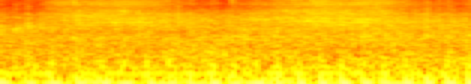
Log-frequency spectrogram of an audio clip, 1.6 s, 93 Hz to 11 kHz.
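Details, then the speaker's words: Yamaha NMAX, noisy engine, after bottom-end and top-end rebuild with 60 mm oversize piston: low, even single-cylinder idle, quiet, no knocking or ticking, revs normally, no engine warning light. "ก็ประมาณนี้เครื่องเงียบๆเร่งได้ปกติไม่มีไฟเครื่อง"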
